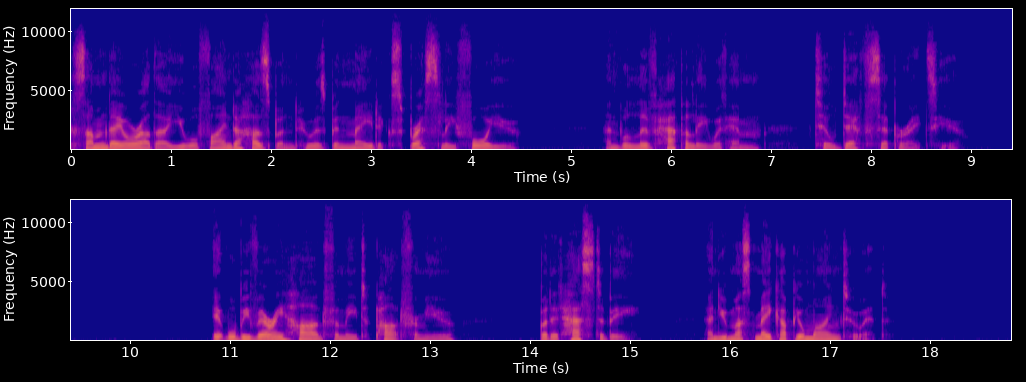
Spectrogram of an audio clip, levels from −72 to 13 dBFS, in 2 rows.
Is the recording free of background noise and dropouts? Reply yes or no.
yes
